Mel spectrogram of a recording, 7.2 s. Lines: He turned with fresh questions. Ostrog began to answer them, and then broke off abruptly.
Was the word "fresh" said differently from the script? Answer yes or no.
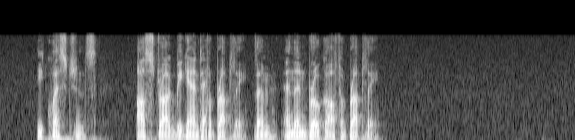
yes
